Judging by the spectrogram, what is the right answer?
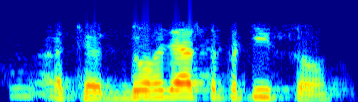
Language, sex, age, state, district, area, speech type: Hindi, male, 18-30, Uttar Pradesh, Prayagraj, rural, conversation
